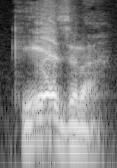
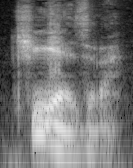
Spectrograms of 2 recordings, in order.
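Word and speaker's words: ciciri: the word is beans the french pronounce it c h with a k kiasra the italians pronounce it chi ezra what they would do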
